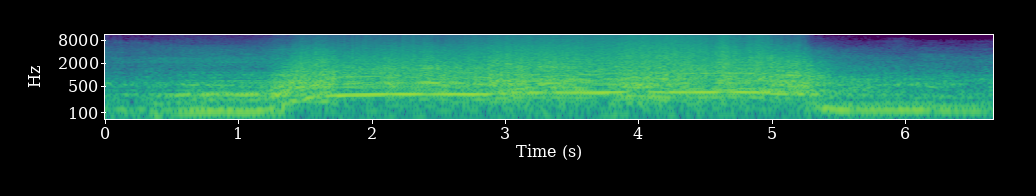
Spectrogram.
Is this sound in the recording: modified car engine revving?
yes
